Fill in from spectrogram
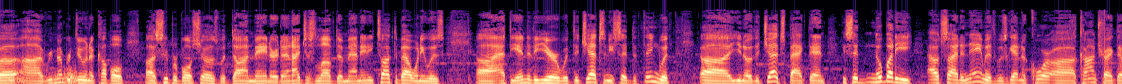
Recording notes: "Live" from Steiner's Pub in Las Vegas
